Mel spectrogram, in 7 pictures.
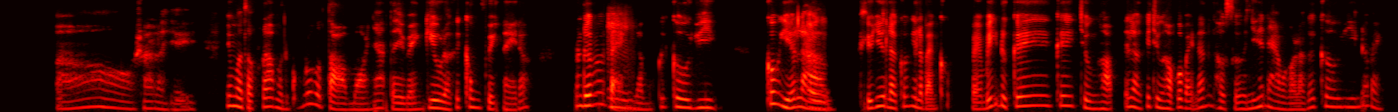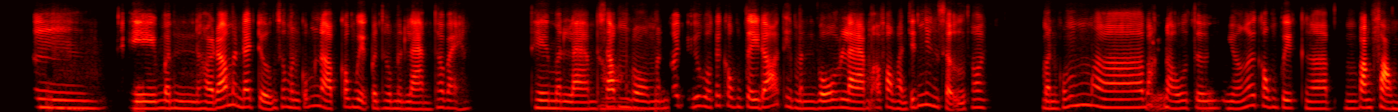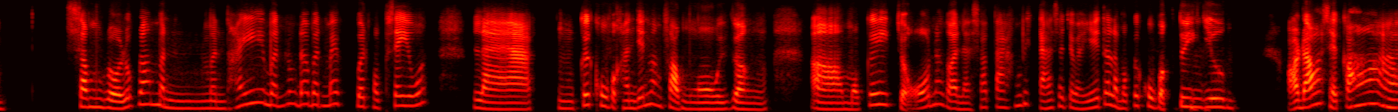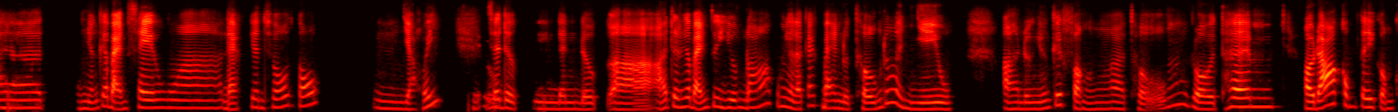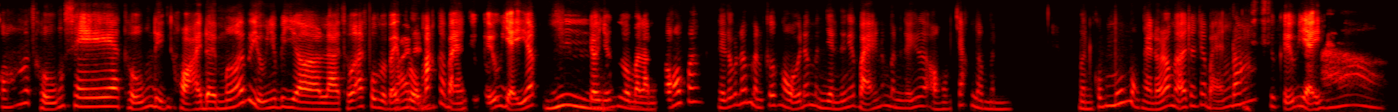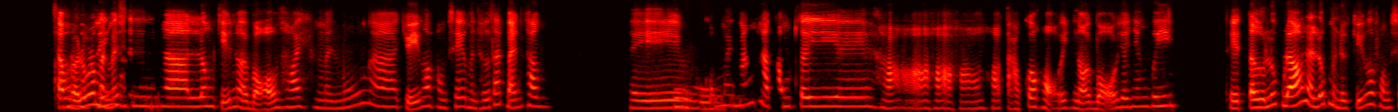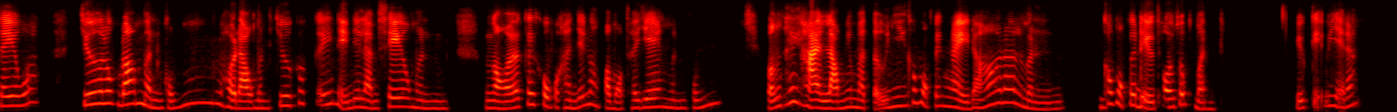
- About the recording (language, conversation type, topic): Vietnamese, podcast, Bạn biến kỹ năng thành cơ hội nghề nghiệp thế nào?
- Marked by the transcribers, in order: other background noise; tapping; chuckle; background speech; unintelligible speech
